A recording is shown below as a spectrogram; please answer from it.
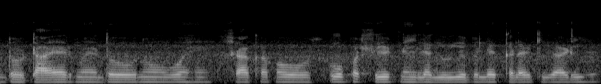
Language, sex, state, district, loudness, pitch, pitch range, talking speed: Hindi, female, Bihar, Darbhanga, -29 LUFS, 115 Hz, 110-115 Hz, 180 wpm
